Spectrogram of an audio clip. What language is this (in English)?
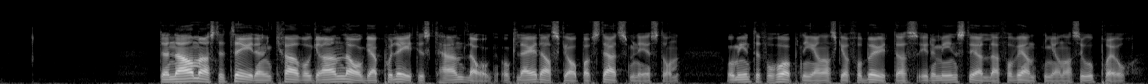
Swedish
